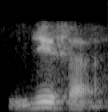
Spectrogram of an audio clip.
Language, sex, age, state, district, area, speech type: Hindi, male, 60+, Madhya Pradesh, Balaghat, rural, conversation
